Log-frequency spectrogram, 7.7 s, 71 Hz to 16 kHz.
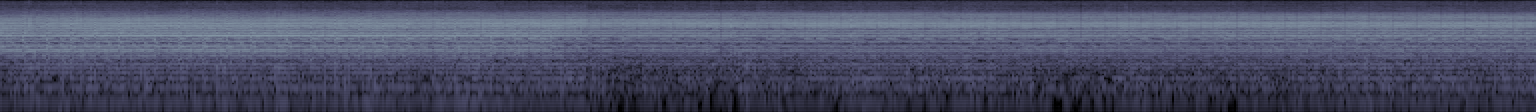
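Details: ProTIG 200 TIG welder after a setup mistake was corrected, welding a thinner piece: a steady, even high-pitched buzz with no crackle or popping; normal, stable TIG arc.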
